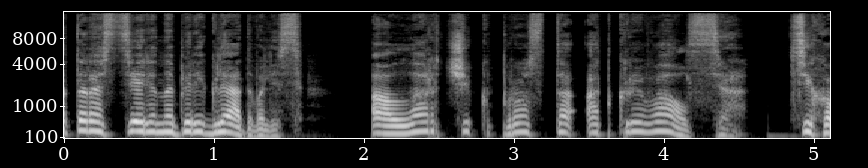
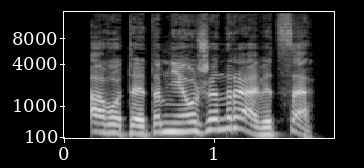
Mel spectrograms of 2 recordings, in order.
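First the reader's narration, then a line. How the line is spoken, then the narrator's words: Smirking. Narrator (Russian): хмыкнул Ян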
